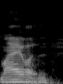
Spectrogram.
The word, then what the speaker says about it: Milan: I grew up in northern Ohio in a small town called Milan, like Milan, Italy, but pronounced Milan.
